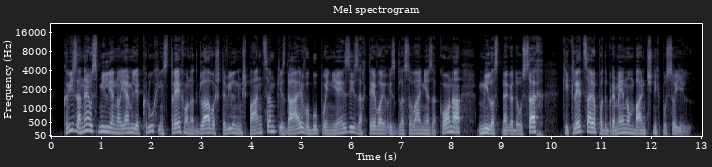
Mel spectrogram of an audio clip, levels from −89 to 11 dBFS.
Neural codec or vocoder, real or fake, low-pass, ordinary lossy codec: none; real; 14.4 kHz; none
